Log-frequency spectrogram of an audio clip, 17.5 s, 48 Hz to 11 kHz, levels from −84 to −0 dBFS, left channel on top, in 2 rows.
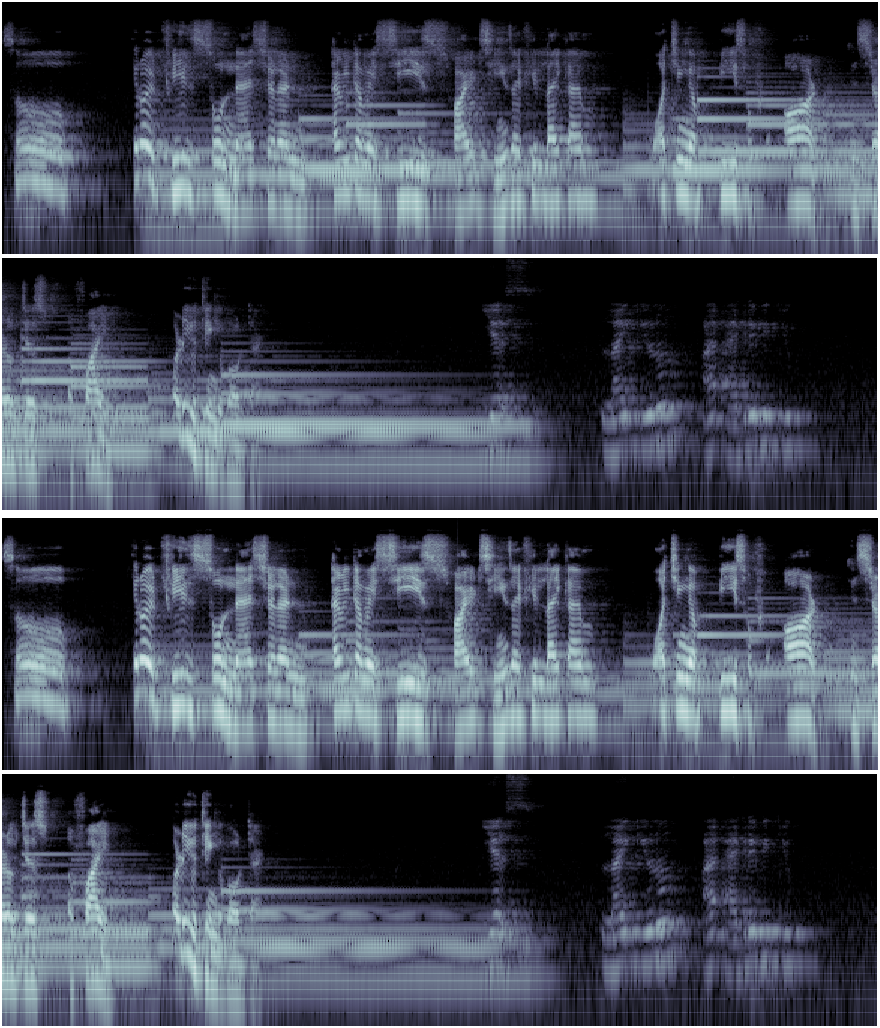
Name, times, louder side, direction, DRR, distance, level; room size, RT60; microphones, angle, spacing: voice 1, 0.0-0.7 1.3-6.0 6.5-8.2 8.5-9.9 10.5-11.4, right 4 dB, 75° right, 0.9 m, -22 dB
sound 1, 1.4-14.1, left 3 dB, 90° left, 2.8 m, -31 dB
voice 2, 13.5-14.0 14.7-15.5 15.8-16.6, right 1 dB, 5° right, 4.3 m, -40 dB
21.5 x 21.0 x 7.4 m
head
